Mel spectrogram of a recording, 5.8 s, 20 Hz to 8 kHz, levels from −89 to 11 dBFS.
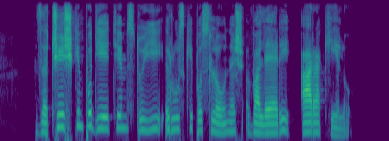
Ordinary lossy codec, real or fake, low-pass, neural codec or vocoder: none; real; 7.2 kHz; none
